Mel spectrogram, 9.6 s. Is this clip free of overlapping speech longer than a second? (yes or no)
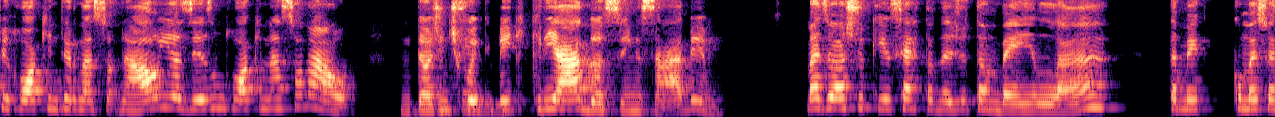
yes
